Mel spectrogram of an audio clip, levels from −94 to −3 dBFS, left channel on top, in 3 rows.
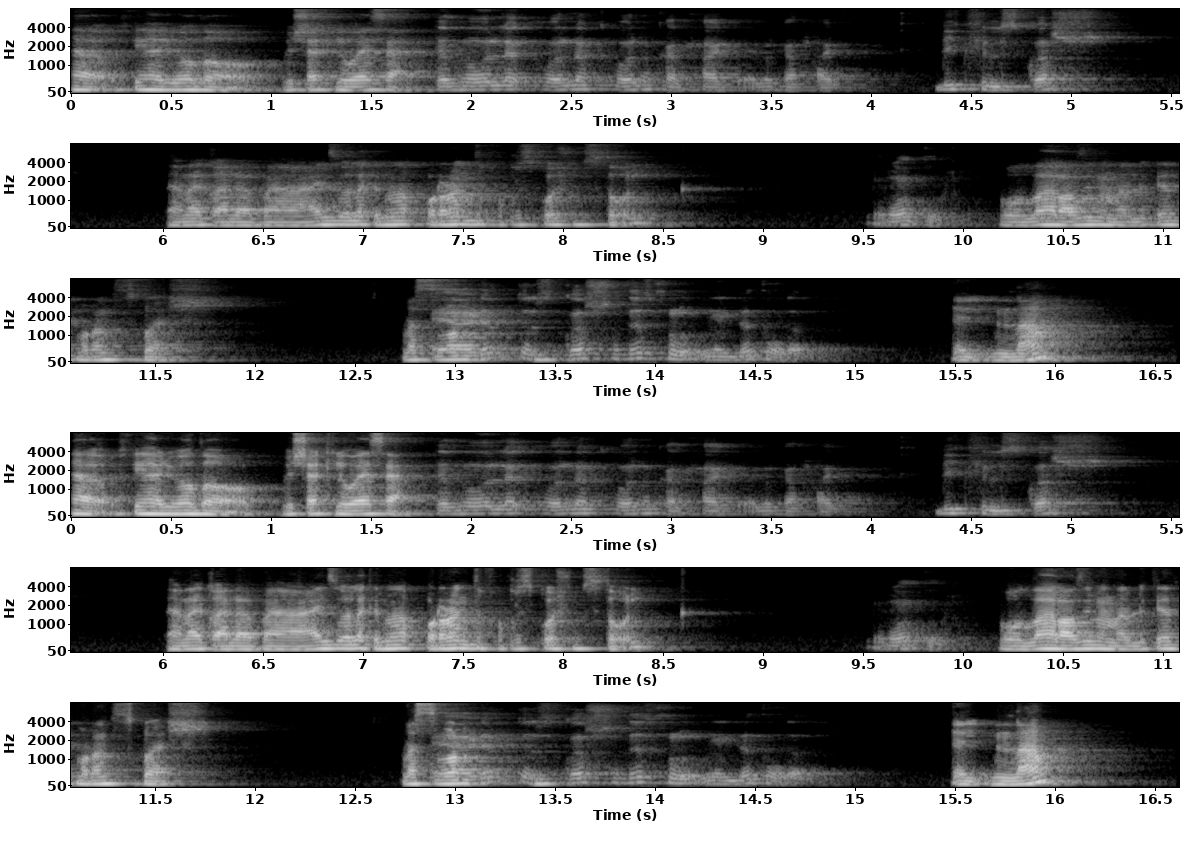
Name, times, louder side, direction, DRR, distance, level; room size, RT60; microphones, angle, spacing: voice 1, 0.0-1.7 6.0-8.4 10.2-11.8 12.7-13.1 15.5-16.0, right 5 dB, 60° right, 12 dB, 0.3 m, -27 dB
voice 2, 1.8-3.8 4.3-5.2 9.5-9.9 12.9-14.8, left 1 dB, 15° left, 5 dB, 0.6 m, -39 dB
5.3 x 5.1 x 4.0 m, 0.71 s
head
